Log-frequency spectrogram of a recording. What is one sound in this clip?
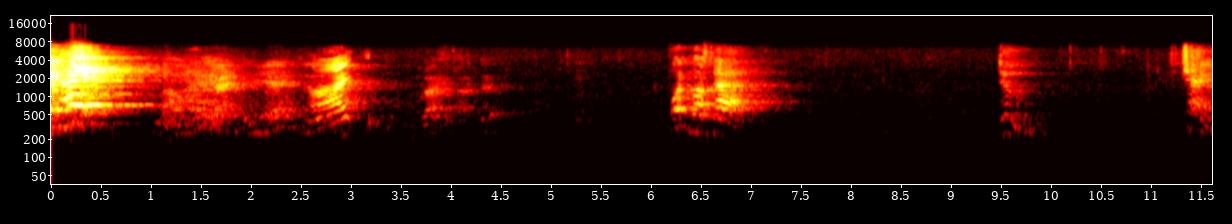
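A man preaches with animation through a microphone in an echoing hall.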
